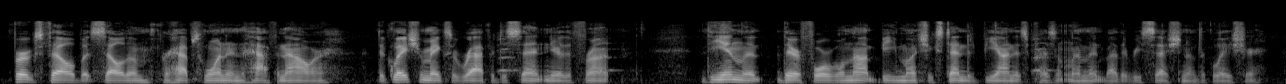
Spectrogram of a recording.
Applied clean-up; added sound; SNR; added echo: none; Bowed string instrument; 18 dB; none.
